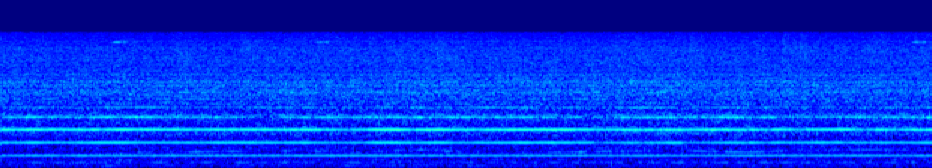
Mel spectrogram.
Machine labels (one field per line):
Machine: fan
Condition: normal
